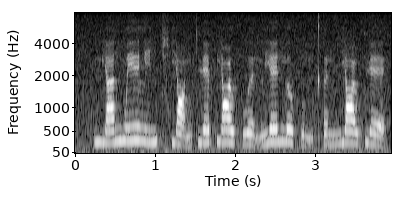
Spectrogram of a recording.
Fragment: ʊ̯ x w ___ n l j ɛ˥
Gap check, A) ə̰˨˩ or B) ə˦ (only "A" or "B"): A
